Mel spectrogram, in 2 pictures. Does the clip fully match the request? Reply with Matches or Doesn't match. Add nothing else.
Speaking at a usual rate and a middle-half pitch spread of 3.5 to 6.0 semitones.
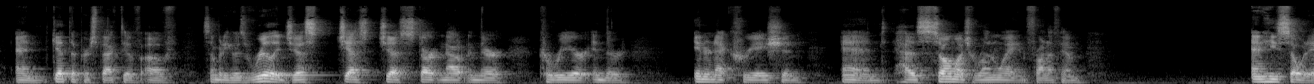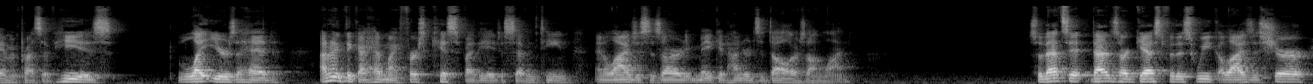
Matches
